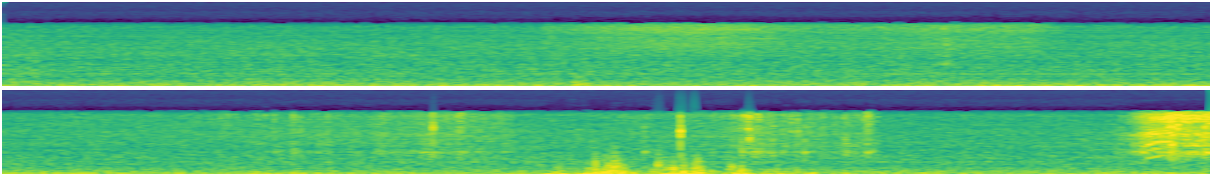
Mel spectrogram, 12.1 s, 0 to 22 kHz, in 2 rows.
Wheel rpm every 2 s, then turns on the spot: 0, 0, 0, 10, 10, 20.
6-10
